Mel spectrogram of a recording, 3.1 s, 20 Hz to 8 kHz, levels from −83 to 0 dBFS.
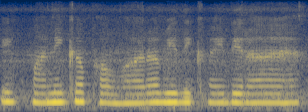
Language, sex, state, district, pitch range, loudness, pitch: Hindi, female, Jharkhand, Palamu, 195-205 Hz, -15 LUFS, 200 Hz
